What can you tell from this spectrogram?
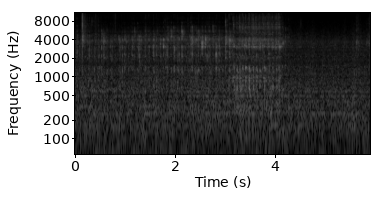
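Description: Water bubbling in a bong as smoke is drawn through it: a rapid, even bubbling that grows louder and then stops about four seconds in, with a click near the start.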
